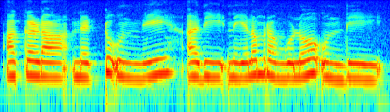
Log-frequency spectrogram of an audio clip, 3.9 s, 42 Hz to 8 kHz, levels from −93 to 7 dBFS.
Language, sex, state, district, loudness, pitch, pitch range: Telugu, female, Telangana, Hyderabad, -13 LUFS, 215 Hz, 210-230 Hz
